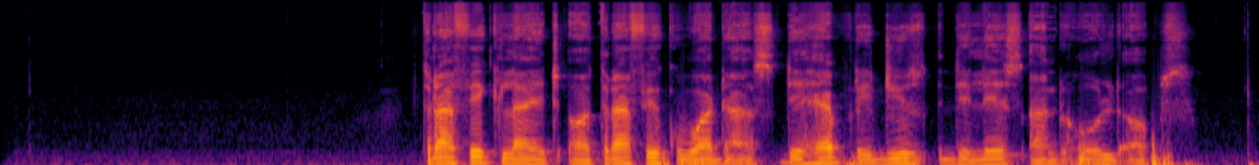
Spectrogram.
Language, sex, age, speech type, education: Nigerian Pidgin, male, 46-60, read, secondary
